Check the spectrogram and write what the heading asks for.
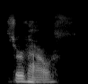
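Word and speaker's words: Surf Haus: Surf House. I say it like that because it's spelled H-A-U-S, like German.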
